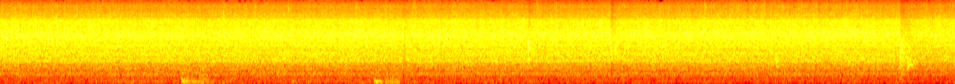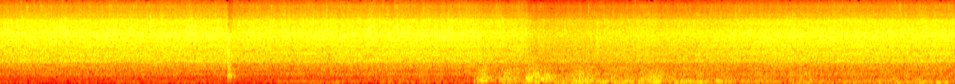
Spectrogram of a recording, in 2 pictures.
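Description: Heavy rain falling steadily on grass and banana leaves, an even hiss. About three-quarters of the way through, a low rumbling swells up for a few seconds, and two brief low thumps come about three and six seconds in.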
